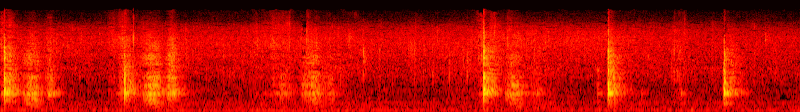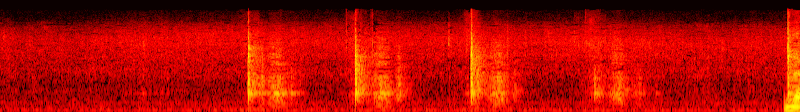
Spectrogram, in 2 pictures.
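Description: Knife dicing a yellow bell pepper on a cutting board: irregular single cuts, each a sharp knock as the blade meets the board, with a pause of about two seconds in the middle.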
